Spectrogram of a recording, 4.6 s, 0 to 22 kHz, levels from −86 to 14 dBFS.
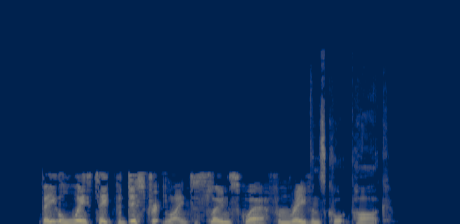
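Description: From 0 to 3.11 s the speech plays from an adaptive stream starting at a low bitrate, sounding muffled and smeared, with nothing above 5.1 kHz. The spectrogram shows a flat ceiling there. At 3.11 s quality steps up abruptly without a gap, fitting a switch from roughly 16 to 96 kbit/s AAC.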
